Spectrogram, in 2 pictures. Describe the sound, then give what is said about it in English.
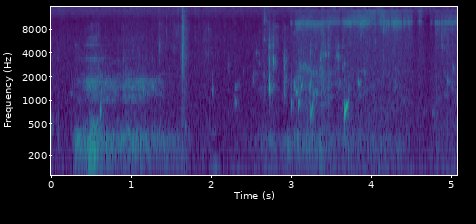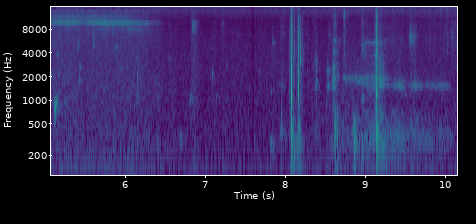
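Quiet water trickling and flowing, with irregular little splashes and drips popping out now and then; no voices are heard. “Literally, the flow of the water.”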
